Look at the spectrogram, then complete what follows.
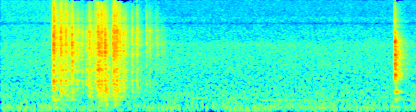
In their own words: Shinkaya Go Board sound test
